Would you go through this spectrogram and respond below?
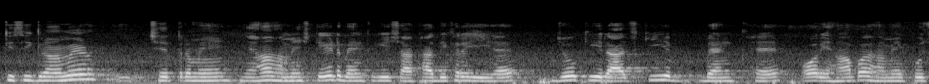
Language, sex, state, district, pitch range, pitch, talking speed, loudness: Hindi, male, Uttar Pradesh, Budaun, 165-185 Hz, 175 Hz, 155 wpm, -14 LUFS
